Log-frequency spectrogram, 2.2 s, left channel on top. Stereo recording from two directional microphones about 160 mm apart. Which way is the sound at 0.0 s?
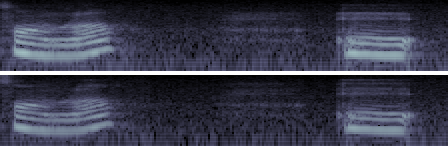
15° right (ahead or behind).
